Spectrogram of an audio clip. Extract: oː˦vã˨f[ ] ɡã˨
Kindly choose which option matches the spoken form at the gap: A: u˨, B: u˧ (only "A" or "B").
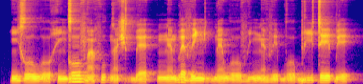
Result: B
